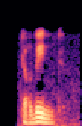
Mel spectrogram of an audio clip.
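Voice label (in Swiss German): "wind", Alsatian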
